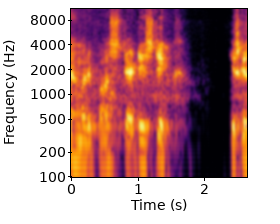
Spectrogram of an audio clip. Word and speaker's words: statistique: German word है हमारे पास स्टैटिस्टिक, जिसके स्पेलिंग है STATISTIK, उसके मीनिंग भी सिमिलर पॉलिटिकल स्टेट के। और फ्रेंच में लफ्ज़ यूज़ हुआ, उसकी स्पेलिंग है STATISTIQUE, स्टैटिस्टिक ही हम इसको पढ़ेंगे और इसके मीनिंग्स भी पॉलिटिकल स्टेट के हैं।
